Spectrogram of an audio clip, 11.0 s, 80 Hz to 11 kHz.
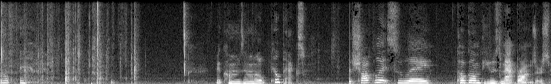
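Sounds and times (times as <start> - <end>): card and plastic crackling: 0.0 - 2.9.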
